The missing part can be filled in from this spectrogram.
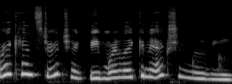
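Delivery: put-on high, sing-song childlike kid voice. Reading out what someone thought as a kid: put-on kid voice. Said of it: "I was using kid voice".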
